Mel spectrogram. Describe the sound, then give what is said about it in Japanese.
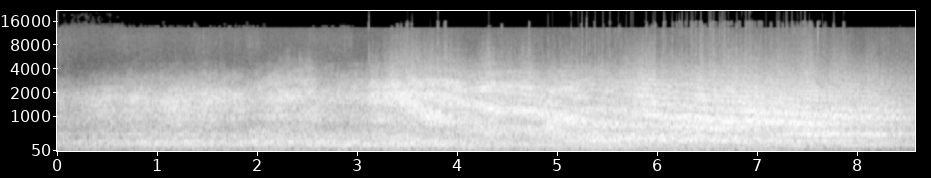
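A jet airplane roars past, its loud, steady engine rumble swelling slightly as it nears, with a whining tone sweeping through the noise. No voices are heard. “ジェット飛行機の音なのだ。”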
